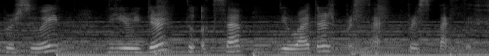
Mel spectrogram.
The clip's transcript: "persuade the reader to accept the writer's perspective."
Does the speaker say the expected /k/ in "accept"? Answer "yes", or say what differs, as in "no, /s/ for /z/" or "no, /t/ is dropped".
yes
